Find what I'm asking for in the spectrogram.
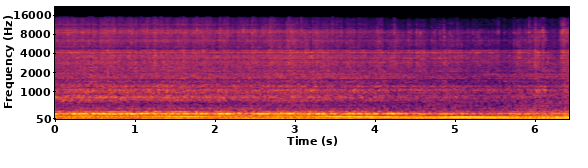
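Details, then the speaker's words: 2003 Chevy Avalanche: steady low whirring hum under the running engine, holding even; owner suspects a transfer case bearing or the auto high-low shift motor, not confirmed. "did a little research making that it's a bearing within the transfer case it's got that weird grinding noise"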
